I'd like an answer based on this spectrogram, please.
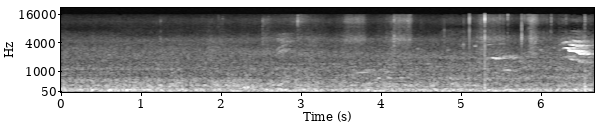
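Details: Kittens demanding milk from their mother as she tries to wean them; a few faint, high, rising-falling meows come near the end, over a steady low rumble like passing traffic.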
